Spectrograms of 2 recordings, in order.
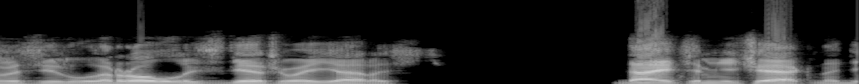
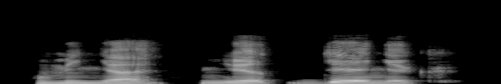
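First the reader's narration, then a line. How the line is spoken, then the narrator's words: Quiet voice. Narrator (Russian): тихим голосом сказал он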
